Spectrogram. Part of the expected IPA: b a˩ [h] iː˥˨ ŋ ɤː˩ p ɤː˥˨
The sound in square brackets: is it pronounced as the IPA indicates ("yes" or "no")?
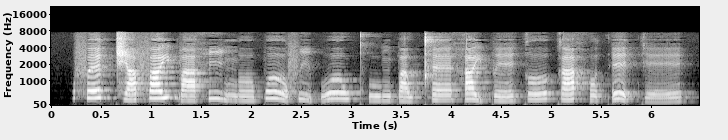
yes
